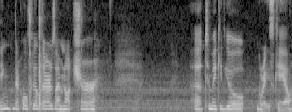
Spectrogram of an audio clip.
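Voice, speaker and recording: Over noticeable background noise, a woman with a non-native accent and a fairly high pitch speaks at a fairly slow pace with fairly even intonation and long, frequent pauses. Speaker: 3D content creator. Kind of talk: software tutorial voice-over. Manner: hesitant, many filler words.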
